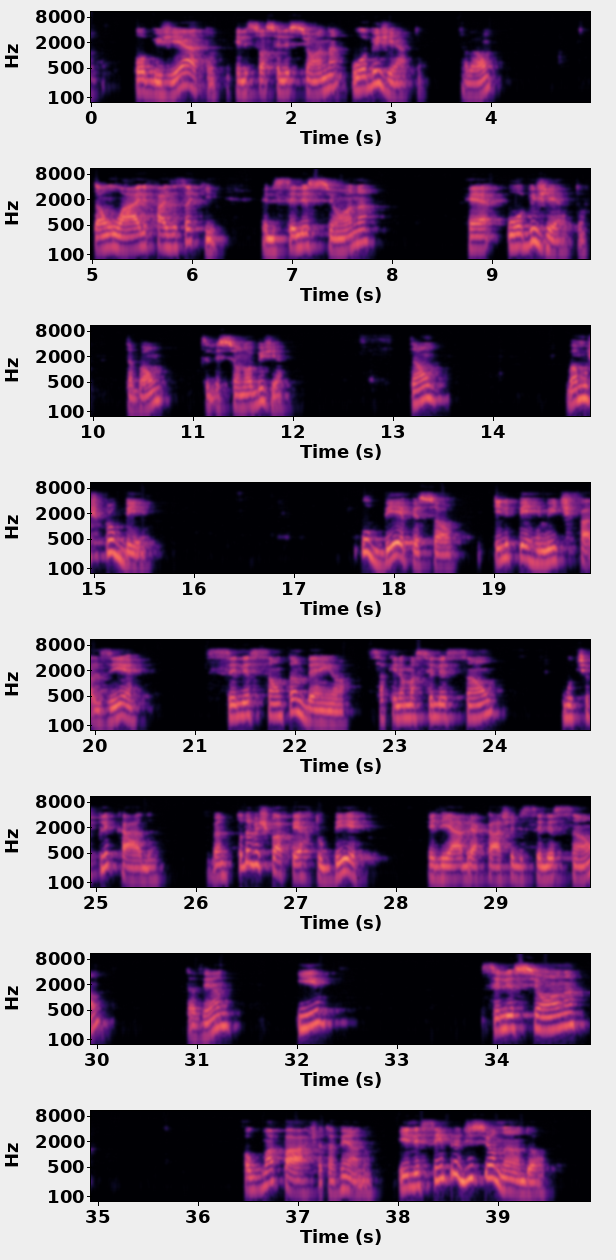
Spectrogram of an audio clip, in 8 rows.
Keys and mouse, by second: 0.6 Tab, 1.4 a, 5.5 a, 8.7 middle click, 10.0 a, 11.2 a, 14.2 middle click, 14.8-22.4 middle drag, 20.8 b, 27.7 b, 30.3 middle click, 33.7 b, 39.1 b.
